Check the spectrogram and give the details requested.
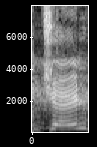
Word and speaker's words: जिन: जिन था, जैन नहीं। जैन शब्द तो अंग्रेजों ने लाया है, उन्हें जिन नहीं बोलना आता था, जैन बोलते थे। उनके शब्दों में प्रोनाउंसिएशन की कमी होती थी तो जैन बोलने लग गए।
